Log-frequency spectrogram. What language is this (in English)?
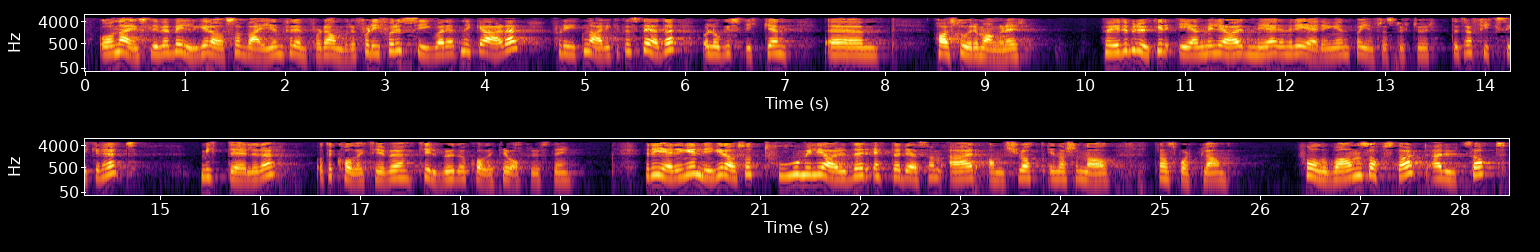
Norwegian Bokmål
